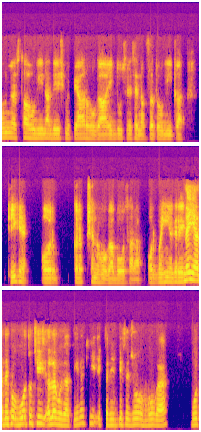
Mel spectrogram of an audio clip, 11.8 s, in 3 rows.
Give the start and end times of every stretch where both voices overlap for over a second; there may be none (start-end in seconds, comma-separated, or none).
none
